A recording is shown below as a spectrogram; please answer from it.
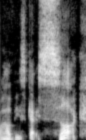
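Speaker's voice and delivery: hushed, leaning-in whisper. Retelling a friend at an orchestra concert leaning over: whispering. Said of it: "she leans over and whispers".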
